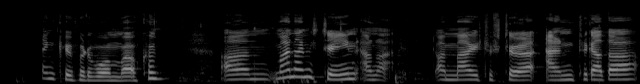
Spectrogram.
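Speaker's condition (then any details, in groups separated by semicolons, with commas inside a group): Deafness since birth, congenital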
